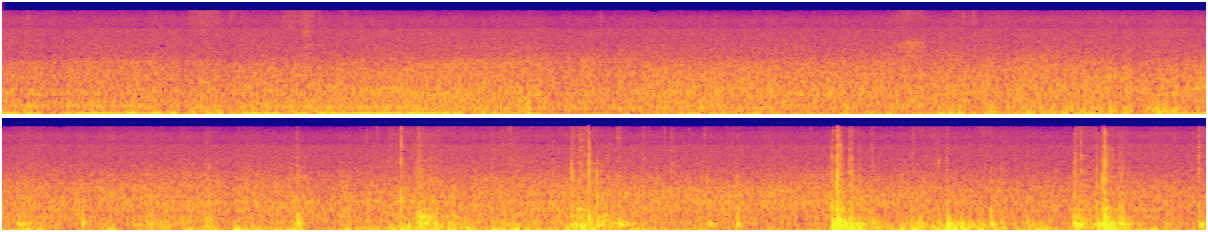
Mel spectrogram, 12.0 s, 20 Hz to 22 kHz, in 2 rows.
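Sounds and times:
wind on microphone: 3.4 - 12.0
sharp bumps: 6.0 - 12.0.

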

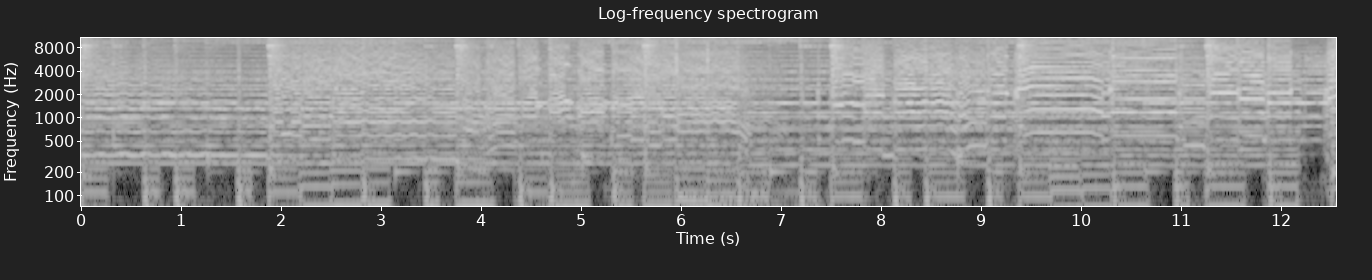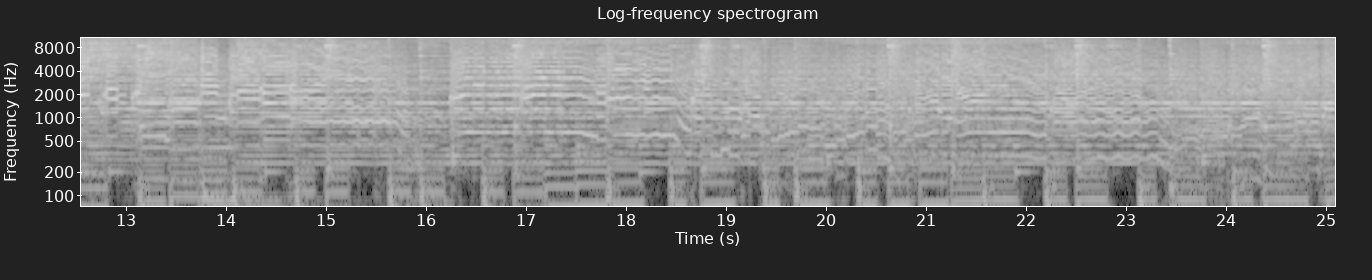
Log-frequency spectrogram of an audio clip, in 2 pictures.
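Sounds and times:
backing band: 0.0 - 25.0
guitar lead melody: 0.0 - 25.0.

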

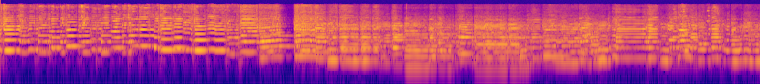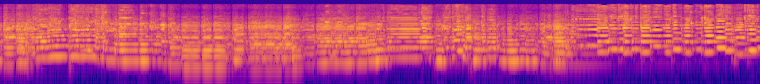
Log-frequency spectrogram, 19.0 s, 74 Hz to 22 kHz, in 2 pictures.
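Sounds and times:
solo violin melody: 0.0 - 19.0.

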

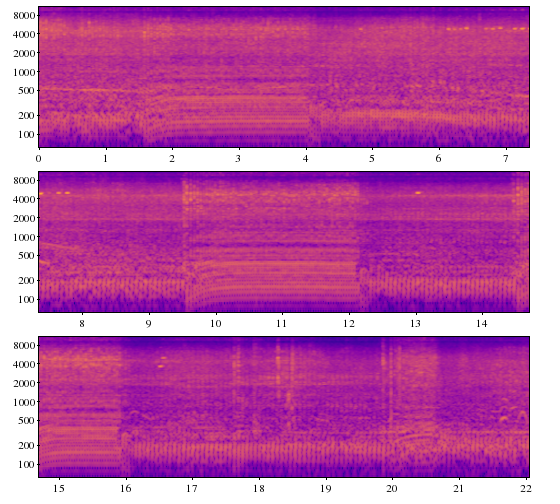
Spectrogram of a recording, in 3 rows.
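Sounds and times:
racing kart engine accelerating: 0.0 - 22.0.

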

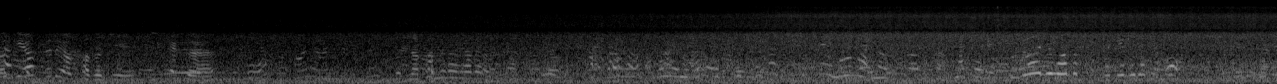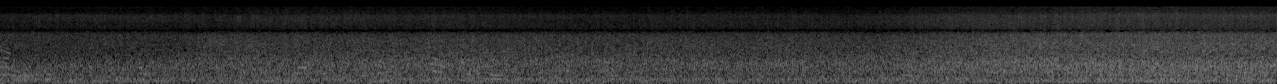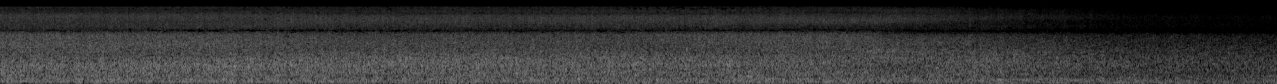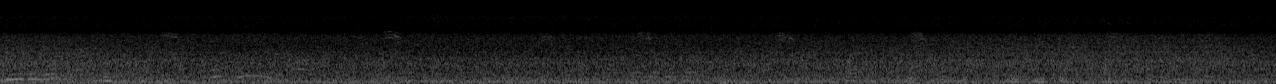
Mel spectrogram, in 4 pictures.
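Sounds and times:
waterfall pouring over rocks: 0.0 - 51.0.

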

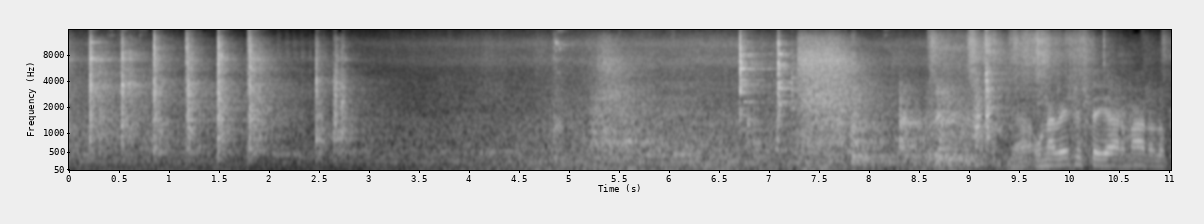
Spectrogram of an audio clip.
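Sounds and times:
hammer striking steel: 0.0 - 2.2.

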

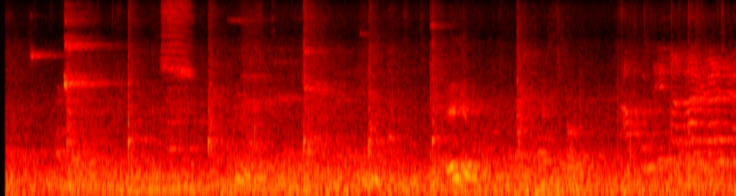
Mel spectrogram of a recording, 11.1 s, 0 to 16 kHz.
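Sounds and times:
racquets hitting shuttlecock: 0.9 - 2.4, 3.0 - 6.8, 7.5 - 8.2.

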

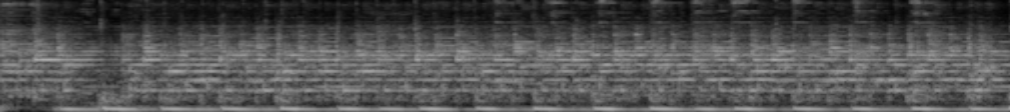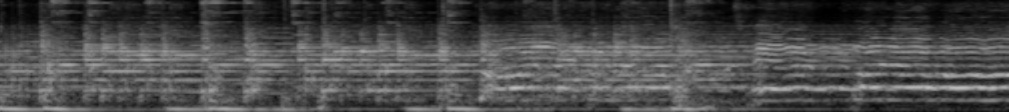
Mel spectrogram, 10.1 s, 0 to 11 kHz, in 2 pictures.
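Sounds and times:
drum fast even beat: 0.0 - 9.0.

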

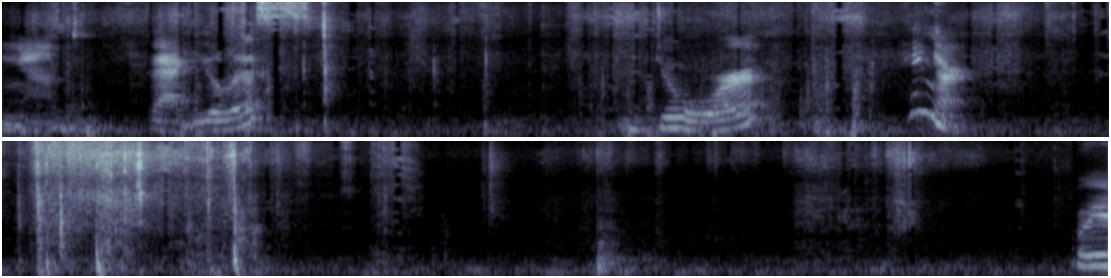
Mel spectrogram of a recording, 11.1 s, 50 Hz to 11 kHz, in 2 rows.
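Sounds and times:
paper rustle: 0.8 - 7.7.

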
